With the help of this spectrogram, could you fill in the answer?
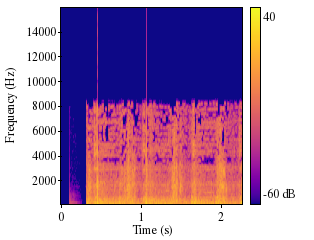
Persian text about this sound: صدای قدم‌هایی است که برای تمرینات نظامی برداشته می‌شود.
